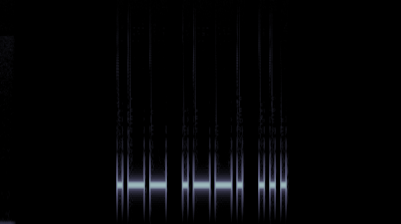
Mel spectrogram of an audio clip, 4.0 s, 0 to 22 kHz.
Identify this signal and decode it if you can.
Morse code, heard as a keyed tone, about 22 wpm, 700 Hz. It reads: WPS
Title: USA Call Sign Postfixes - 3 Letters 22wpm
